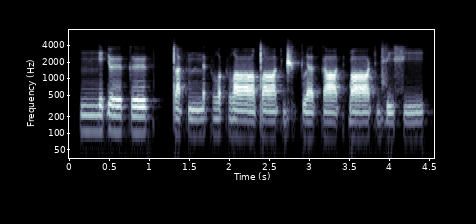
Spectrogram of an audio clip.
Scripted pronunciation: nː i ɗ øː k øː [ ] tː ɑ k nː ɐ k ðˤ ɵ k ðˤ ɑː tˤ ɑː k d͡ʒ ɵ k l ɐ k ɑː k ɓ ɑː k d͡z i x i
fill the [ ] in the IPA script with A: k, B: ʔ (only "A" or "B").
A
